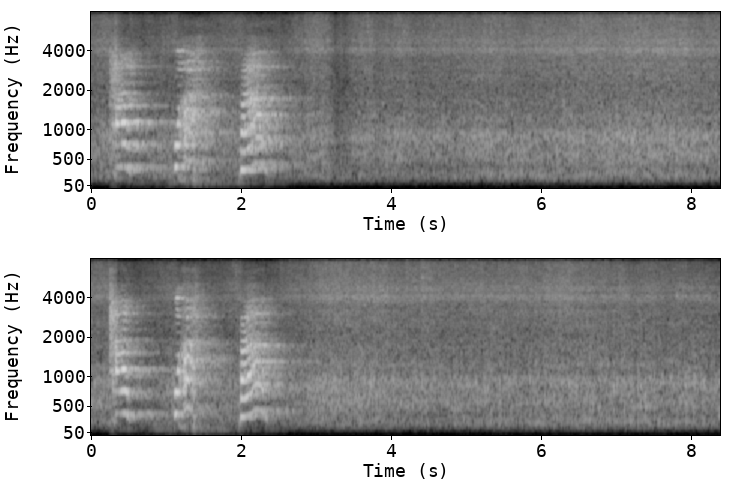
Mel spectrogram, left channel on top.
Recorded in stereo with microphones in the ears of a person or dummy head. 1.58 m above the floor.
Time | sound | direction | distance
0.2 | a scream | 75° right (ahead or behind) | 1.6 m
